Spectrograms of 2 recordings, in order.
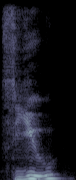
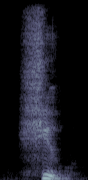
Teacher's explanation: So it underwent palization where the su became shu. This is an example of a wider phenomenon called yod coalescence where certain consonant clusters featuring the palal approximate undergo a fusing to become a sibilent.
